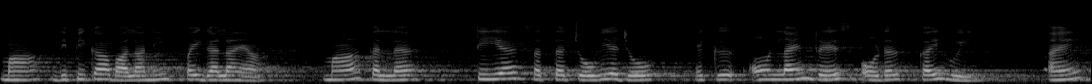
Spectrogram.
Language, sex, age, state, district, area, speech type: Sindhi, female, 30-45, Rajasthan, Ajmer, urban, spontaneous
